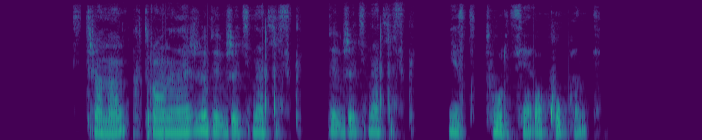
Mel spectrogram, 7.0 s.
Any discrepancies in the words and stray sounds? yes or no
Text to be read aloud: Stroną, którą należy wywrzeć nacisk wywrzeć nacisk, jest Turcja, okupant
no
